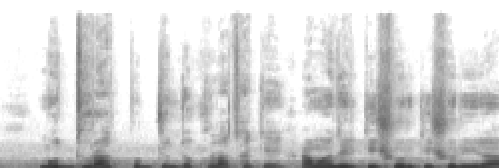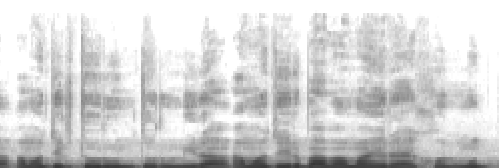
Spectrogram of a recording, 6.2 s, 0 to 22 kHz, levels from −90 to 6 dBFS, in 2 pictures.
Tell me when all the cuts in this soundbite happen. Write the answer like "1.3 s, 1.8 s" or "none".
1.8 s, 3.2 s, 4.6 s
